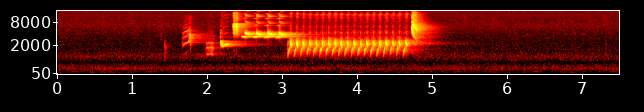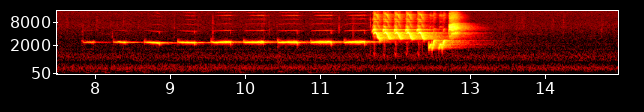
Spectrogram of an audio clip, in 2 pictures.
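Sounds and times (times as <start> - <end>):
nightingale singing on a May night: 1.6 - 5.1, 7.8 - 13.2.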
